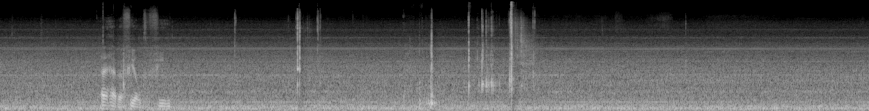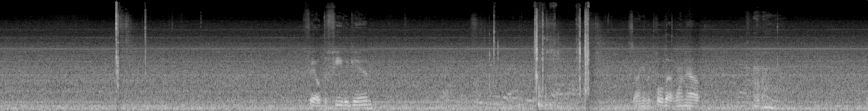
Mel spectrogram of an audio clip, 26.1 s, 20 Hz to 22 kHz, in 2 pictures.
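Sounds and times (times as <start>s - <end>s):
steady low hum: 0.0s - 26.0s
sharp clicks and knocks: 20.4s - 22.1s.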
